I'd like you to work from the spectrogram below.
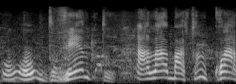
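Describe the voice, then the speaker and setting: A woman's voice with lively intonation over crowd noise in the background. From Penhascoso, Mação, central Portugal. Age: 80s+. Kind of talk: interview answer.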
